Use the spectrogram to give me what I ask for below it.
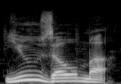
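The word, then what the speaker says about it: Uzomah: yeah sorry it's cj who's your mama that's it that's correct use oma uzoma there you go come on man i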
